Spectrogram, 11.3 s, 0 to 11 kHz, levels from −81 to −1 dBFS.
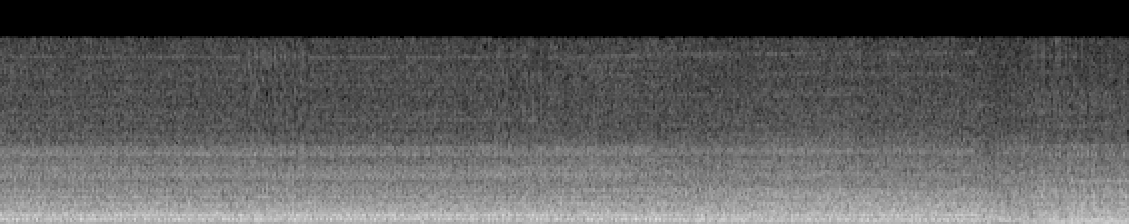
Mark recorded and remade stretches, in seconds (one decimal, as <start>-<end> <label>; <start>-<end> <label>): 0.0-2.4 recorded; 2.4-3.1 remade; 3.1-4.9 recorded; 4.9-5.5 remade; 5.5-10.3 recorded; 10.3-10.9 remade; 10.9-11.3 recorded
